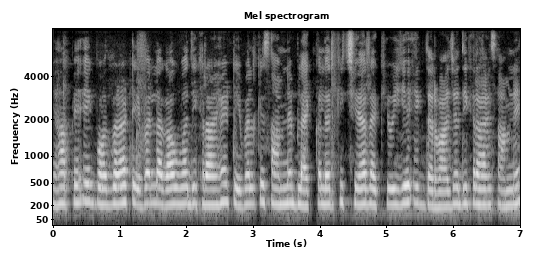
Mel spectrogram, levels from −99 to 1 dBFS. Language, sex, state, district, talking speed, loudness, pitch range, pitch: Hindi, female, Chhattisgarh, Balrampur, 230 wpm, -17 LUFS, 210-225 Hz, 220 Hz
